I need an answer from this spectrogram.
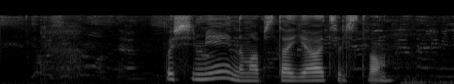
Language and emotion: Russian, sad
